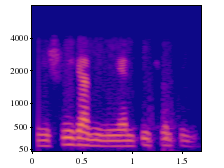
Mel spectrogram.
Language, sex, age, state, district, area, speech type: Bodo, male, 30-45, Assam, Chirang, rural, conversation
